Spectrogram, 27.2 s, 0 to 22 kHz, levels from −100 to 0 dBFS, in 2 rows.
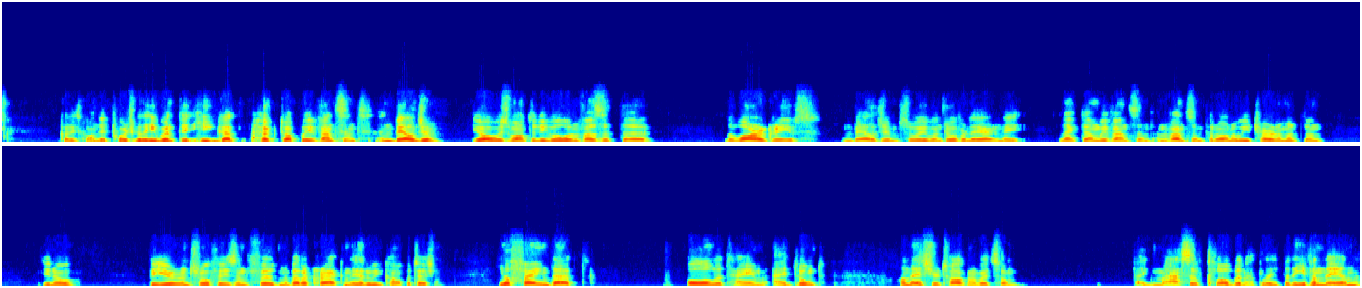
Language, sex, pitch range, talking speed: English, male, 90-115 Hz, 190 wpm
